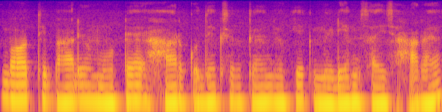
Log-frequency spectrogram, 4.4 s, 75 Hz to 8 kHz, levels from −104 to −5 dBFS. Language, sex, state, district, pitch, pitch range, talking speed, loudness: Hindi, male, Bihar, Patna, 110 Hz, 110-115 Hz, 215 wpm, -19 LUFS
